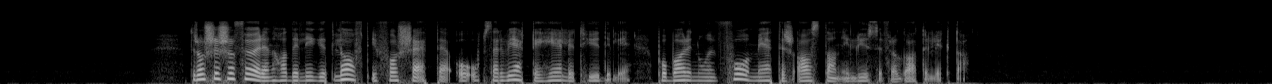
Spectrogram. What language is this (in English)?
Norwegian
